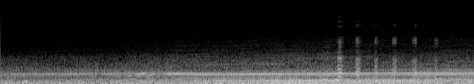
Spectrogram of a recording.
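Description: The 2015 Infiniti Q60's 3.7-litre naturally aspirated V6, heard from inside the cabin at highway speed, its note climbing slowly as the car accelerates over a low road rumble. A quick run of light ticks near the end.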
